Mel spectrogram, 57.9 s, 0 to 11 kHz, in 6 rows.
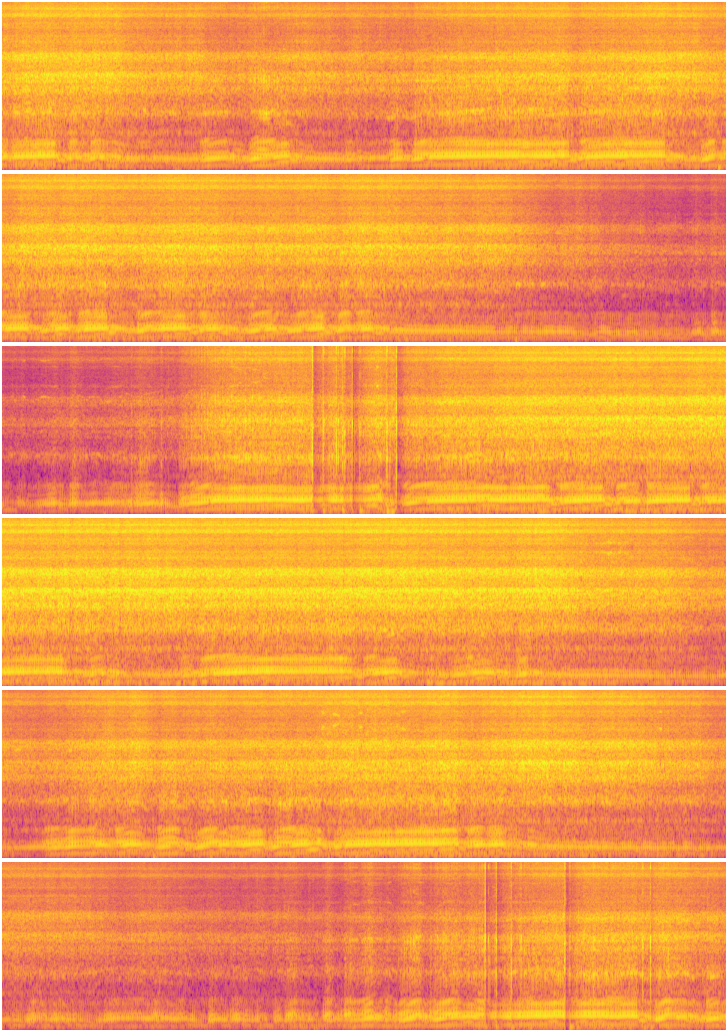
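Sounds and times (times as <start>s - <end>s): quad engine revving: 0.0s - 57.9s
steady rushing noise: 0.0s - 57.9s.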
